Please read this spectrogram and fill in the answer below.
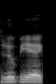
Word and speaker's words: lubię: Yes, lubię can be pronounced with e. Yeah, okay. So it feels like when the word ends with that ow, it's Lubię. just like a normal a essentially.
